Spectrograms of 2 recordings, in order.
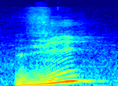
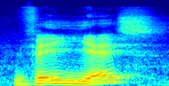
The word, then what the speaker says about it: vis: Nous remarquons que la prononciation du verbe est la même, vit. Nous ne prononçons ni la S finale ni la T finale.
